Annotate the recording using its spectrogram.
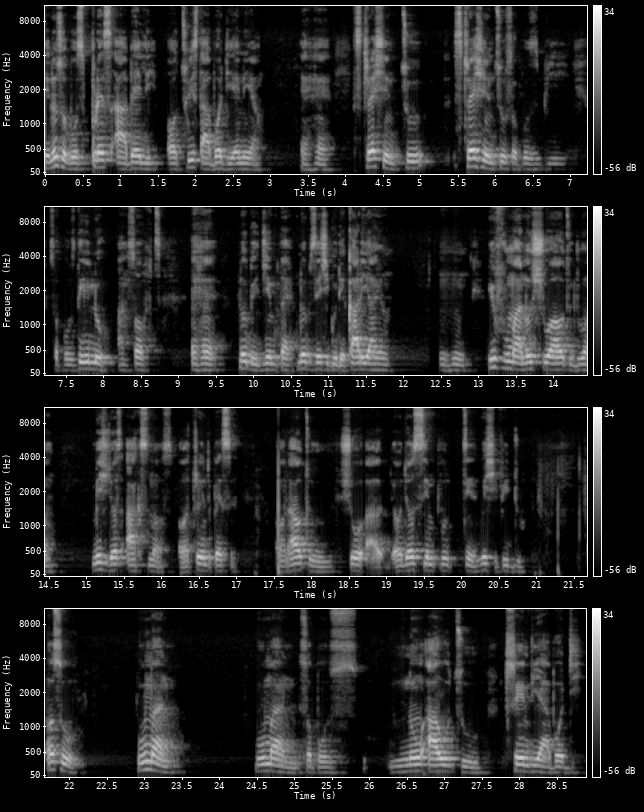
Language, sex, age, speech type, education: Nigerian Pidgin, male, 60+, spontaneous, tertiary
